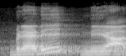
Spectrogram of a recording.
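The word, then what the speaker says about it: bradypnea: यहाँ पर पी जो होता है वो साइलेंट रहेगा, ठीक है, जहां पर भी पी है वो साइलेंट रहता है, इस पी, ठीक है। तो जो पी है वो साइलेंट रहेगा, तो इसको पढ़ेंगे हम लोग ब्रैडीनिया।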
